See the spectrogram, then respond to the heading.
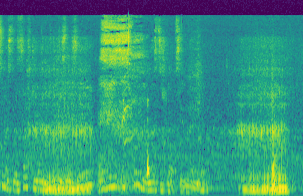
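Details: Dogo/Rottweiler dog snoring with eyes open, tired after a two-hour playdate with other dogs: low, fluttering snorts and rumbling breaths with short quiet gaps.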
